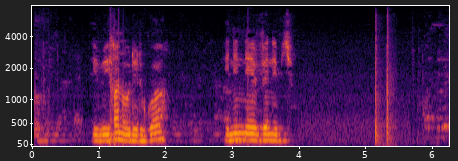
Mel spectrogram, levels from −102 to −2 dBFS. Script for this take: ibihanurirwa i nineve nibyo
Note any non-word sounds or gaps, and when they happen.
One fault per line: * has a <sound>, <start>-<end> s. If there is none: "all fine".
* has a thud, 5.1-5.5 s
